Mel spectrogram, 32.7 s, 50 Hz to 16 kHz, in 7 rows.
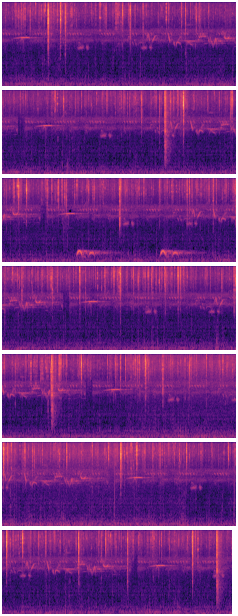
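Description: Campfire crackling over a steady low rush of flame, with two sharper pops about 8 and 20 seconds in. Insects chirp high and repeatedly throughout, and two short low hooting bird notes sound about a second and a half apart near the middle.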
